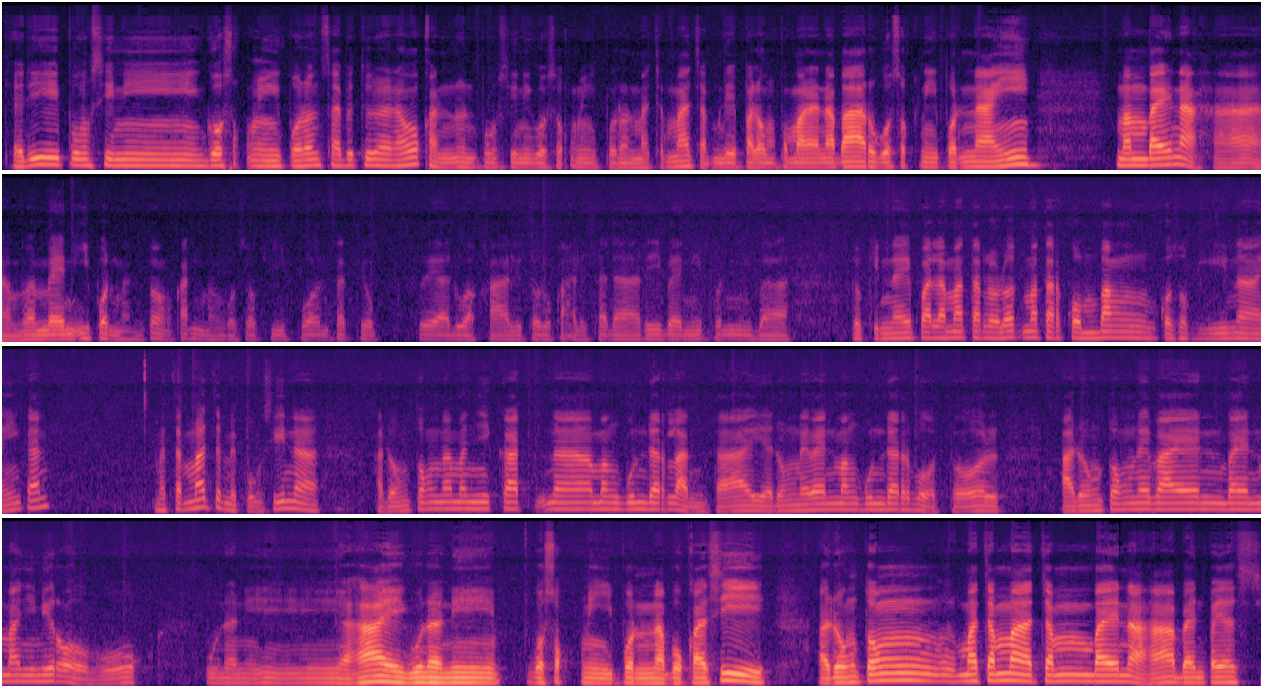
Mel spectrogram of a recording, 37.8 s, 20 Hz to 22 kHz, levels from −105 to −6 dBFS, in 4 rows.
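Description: Automatic gain rising occurs at 9.37 to 12.0 s and again at 12.56 to 14.7 s. Around 10 s the talker moves away and the level at the microphone drops by about 12 dB. The gain control then lifts its gain in two slow steps, about 3 dB and then about 4 dB, and the voice and the room noise swell together.

Automatic gain falling runs from 33.53 to 37.43 s, a few seconds after the talker shifts position again around 30.5 s. The gain control reads the input as too loud, or its background noise as too strong, and pulls its gain down by about 5 dB over nearly four seconds, so the speech and the room noise behind it sink together.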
